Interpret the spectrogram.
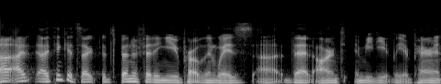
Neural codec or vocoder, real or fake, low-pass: none; real; 7.2 kHz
